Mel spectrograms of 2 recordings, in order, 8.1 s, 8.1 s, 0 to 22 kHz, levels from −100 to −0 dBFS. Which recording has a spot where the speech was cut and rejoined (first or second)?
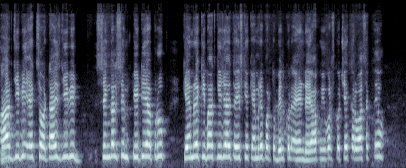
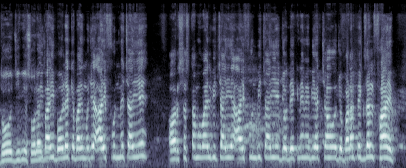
second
